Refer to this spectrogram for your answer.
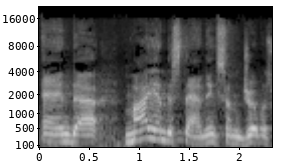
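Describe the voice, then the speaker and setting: A man speaks fairly quickly with an Italian accent. His pitch is fairly high, with ordinary pitch variation. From Italy. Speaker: finance professor. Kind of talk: panel discussion. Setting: stage with live audience.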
